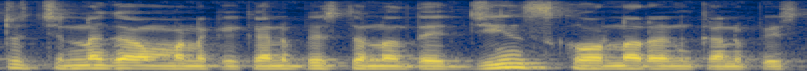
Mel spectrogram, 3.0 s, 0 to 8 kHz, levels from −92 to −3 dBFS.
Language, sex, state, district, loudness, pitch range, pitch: Telugu, male, Andhra Pradesh, Visakhapatnam, -15 LUFS, 110-125 Hz, 115 Hz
